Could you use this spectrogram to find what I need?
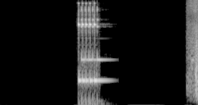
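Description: A short game chime sounds.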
